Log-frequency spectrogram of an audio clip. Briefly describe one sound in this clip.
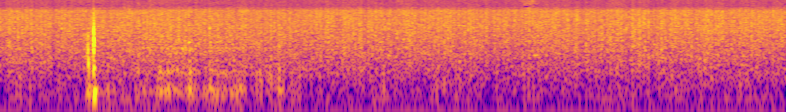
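A man speaks quietly close by.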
